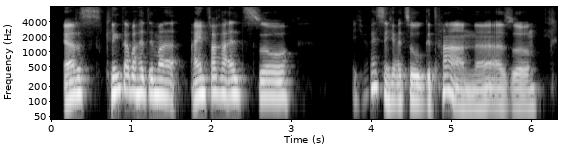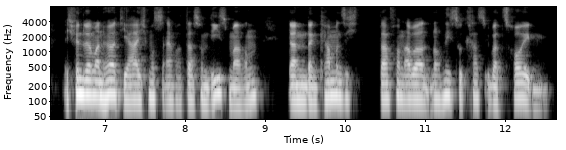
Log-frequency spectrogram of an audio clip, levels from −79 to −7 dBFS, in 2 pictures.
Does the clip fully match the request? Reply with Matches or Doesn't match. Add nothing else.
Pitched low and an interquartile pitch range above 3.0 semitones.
Matches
